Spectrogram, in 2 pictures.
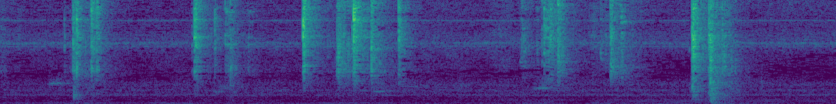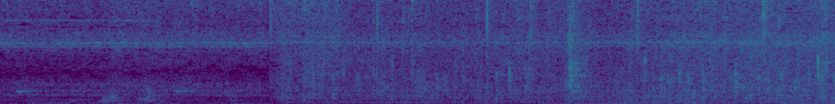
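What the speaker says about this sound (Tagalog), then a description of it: "kumukulo na" Water comes to a boil in a cooking pot with the stock for garlic butter shrimp. Irregular bubbling pops and clicks sit over a steady soft hiss, close and fairly quiet, with no talk.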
